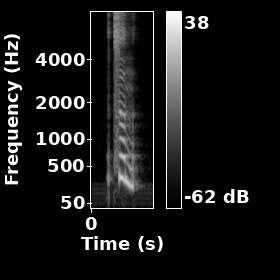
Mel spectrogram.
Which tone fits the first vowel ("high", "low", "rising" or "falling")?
falling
